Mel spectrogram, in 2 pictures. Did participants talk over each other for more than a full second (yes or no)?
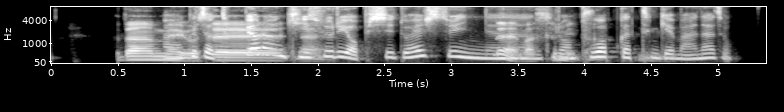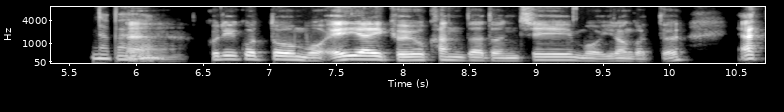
yes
